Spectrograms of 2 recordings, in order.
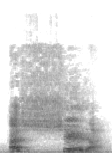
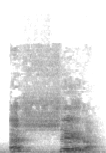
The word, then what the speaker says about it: الشارع: طب الشين الشارع، الشارع، اللام اتنطقتش.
